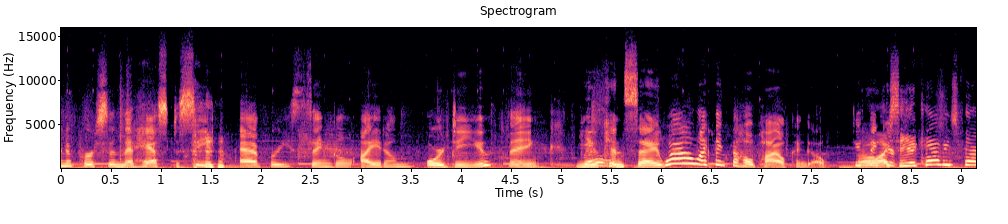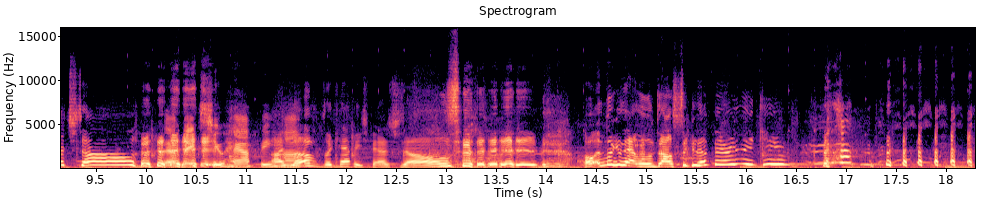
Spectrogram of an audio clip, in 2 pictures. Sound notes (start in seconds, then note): 13.0 laughs; 16.6 laughs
